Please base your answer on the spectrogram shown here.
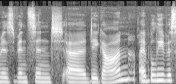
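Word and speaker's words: Deighan: there's spring quietly his real name is Vincent Dagon I believe is how you say it and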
